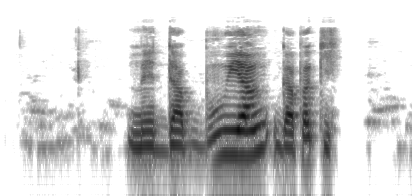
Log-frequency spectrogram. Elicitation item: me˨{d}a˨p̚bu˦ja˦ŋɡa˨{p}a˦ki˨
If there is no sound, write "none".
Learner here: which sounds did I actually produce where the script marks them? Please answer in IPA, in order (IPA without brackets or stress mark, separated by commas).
d, p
